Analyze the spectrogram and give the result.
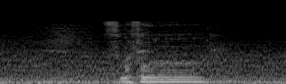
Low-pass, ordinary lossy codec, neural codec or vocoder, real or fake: none; none; codec, 16 kHz, 16 kbps, FreqCodec, larger model; fake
